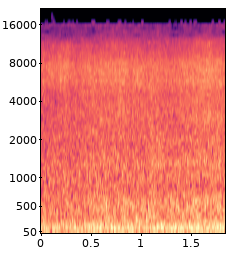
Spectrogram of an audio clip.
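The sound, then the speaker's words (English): A steady, full roar of ocean surf washing onto the shore, with a rushing hiss that stays even throughout and no voices or other sounds. “The cold, cold sea. The sound of the waves singing to me.”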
